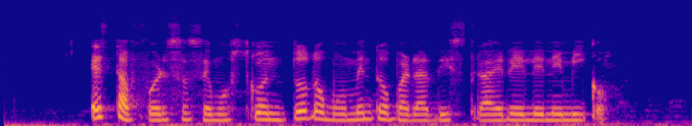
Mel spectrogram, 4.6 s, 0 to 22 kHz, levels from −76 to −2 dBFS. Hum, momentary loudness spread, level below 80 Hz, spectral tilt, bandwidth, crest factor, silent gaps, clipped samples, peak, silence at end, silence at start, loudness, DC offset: none; 7 LU; -44 dBFS; -6 dB/octave; 11 kHz; 22 dB; none; under 0.1%; -2 dBFS; 0.15 s; 0.05 s; -23 LUFS; under 0.1%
